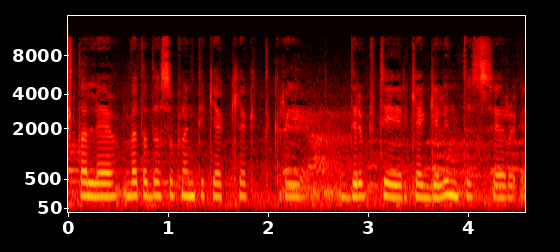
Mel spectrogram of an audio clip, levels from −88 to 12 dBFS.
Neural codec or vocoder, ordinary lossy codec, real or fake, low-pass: autoencoder, 48 kHz, 128 numbers a frame, DAC-VAE, trained on Japanese speech; MP3, 48 kbps; fake; 14.4 kHz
